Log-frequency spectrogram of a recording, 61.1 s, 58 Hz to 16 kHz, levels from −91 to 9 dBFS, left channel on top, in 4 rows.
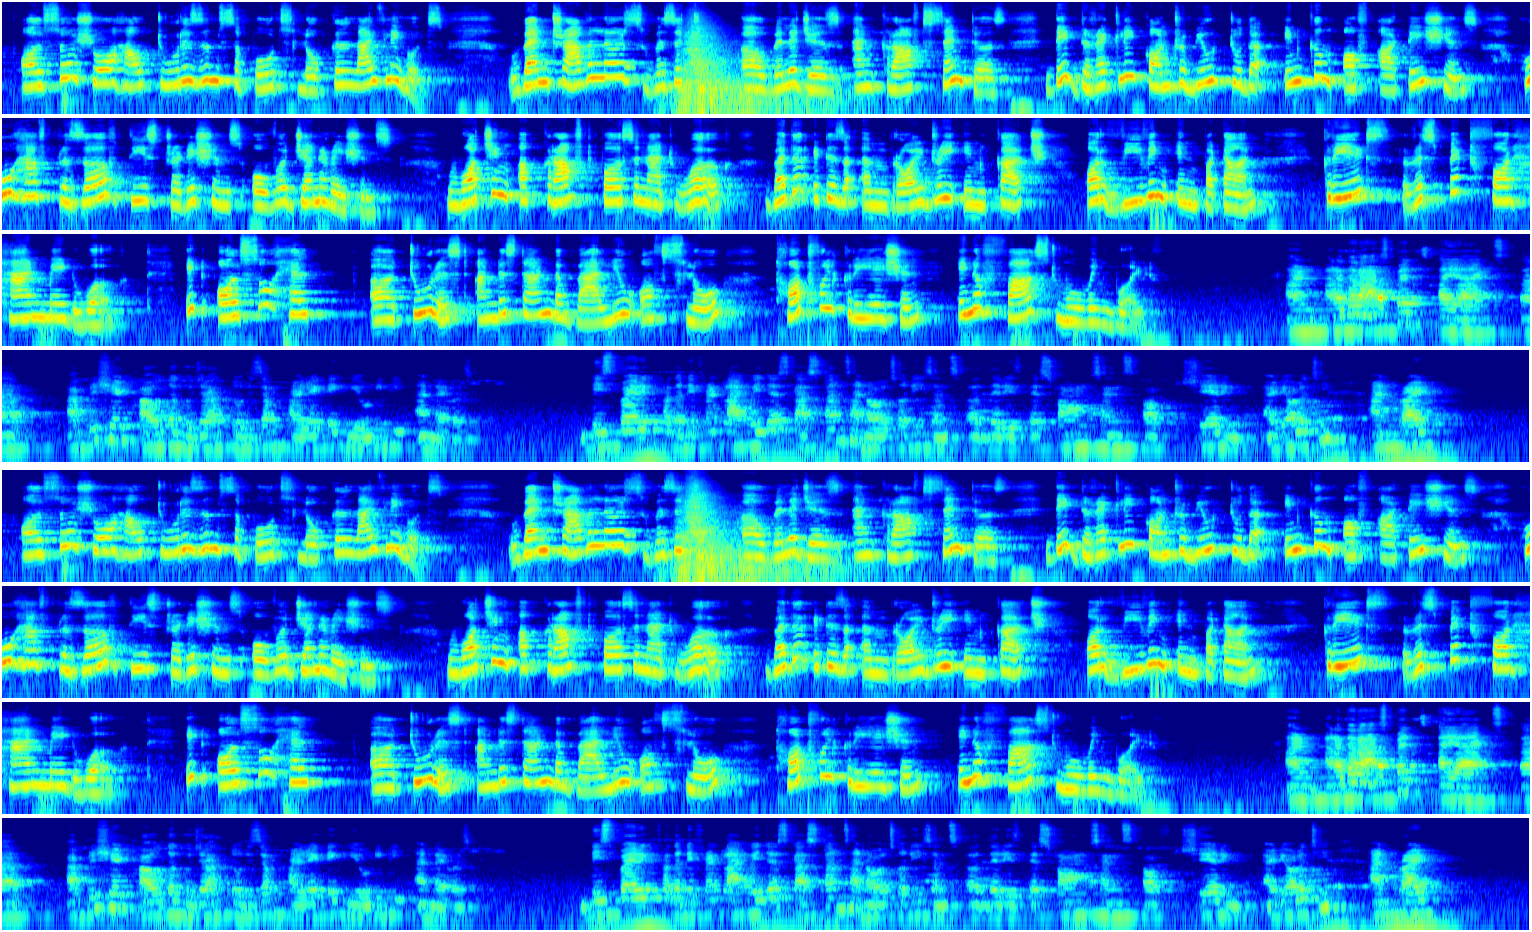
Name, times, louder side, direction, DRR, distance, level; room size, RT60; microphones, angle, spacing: voice 1, 0.2-4.4 5.1-6.9 7.4-10.0 10.4-14.7 15.2-19.2 19.7-22.5 22.9-25.7 26.1-27.8 28.5-31.7 32.4-33.7 34.2-37.8 38.3-39.8 40.1-42.0, left 2 dB, 20° left, 10 dB, 0.7 m, -29 dB
sound 1, 6.5-8.7, right 1 dB, 35° right, 3.7 m, -37 dB
voice 2, 43.4-46.1 46.5-50.5 51.6-60.1, right 2 dB, 75° right, 2 dB, 3.2 m, -43 dB
29.5 x 10.5 x 4.6 m, 0.86 s
head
